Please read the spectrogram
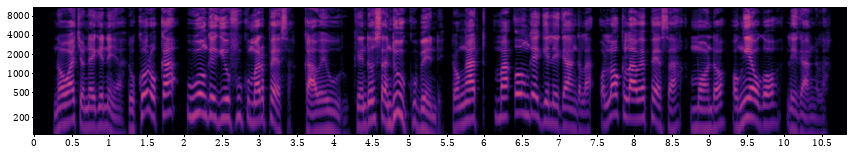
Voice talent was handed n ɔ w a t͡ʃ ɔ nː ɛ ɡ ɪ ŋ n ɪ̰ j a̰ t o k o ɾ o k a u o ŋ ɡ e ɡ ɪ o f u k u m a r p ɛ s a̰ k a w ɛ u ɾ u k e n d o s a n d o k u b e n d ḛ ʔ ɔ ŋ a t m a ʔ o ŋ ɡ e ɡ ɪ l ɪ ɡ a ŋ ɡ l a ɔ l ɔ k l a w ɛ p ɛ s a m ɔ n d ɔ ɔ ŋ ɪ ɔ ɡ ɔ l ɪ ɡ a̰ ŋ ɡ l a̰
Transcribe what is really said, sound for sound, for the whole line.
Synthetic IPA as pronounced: n ɔ w a t͡ʃ ɔ n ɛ ɡ ɪ n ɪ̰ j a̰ t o k o ɾ o k a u o ŋ ɡ e ɡ ɪ o f u k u m a r p ɛ s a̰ k a w ɛ u ɾ u k e n d o s a n d u k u b e n d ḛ t ɔ ŋ a t m a ʔ o ŋ ɡ e ɡ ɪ l ɪ ɡ a ŋ ɡ l a ɔ l ɔ k l a w ɛ p ɛ s a m ɔ n d ɔ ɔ ŋ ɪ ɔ ɡ ɔ l ɪ ɡ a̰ ŋ ɡ l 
